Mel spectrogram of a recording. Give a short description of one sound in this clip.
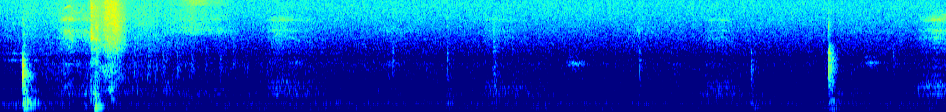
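Small clicks and taps sound as a swab knocks against components.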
